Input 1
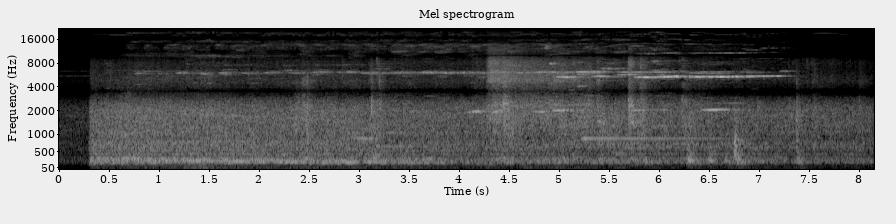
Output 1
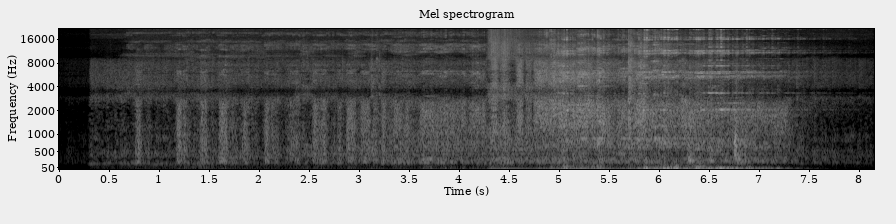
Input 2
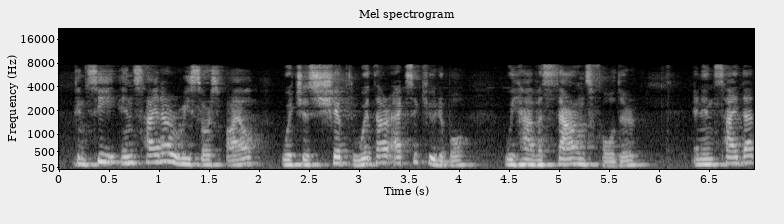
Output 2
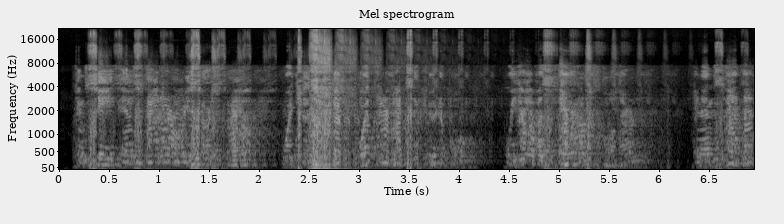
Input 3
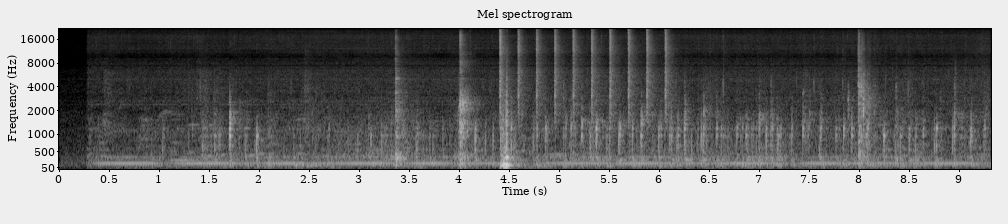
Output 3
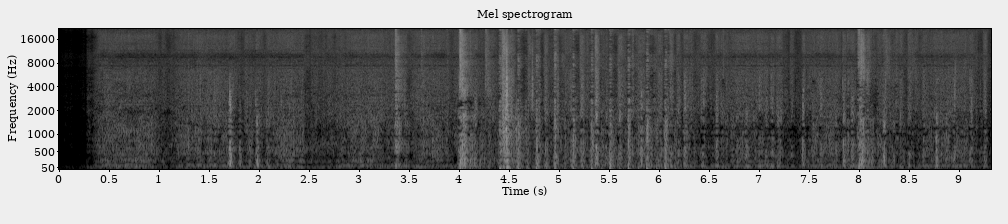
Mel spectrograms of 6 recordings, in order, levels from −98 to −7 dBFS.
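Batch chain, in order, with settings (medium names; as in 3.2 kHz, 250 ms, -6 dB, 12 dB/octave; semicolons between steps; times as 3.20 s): tracing distortion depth 0.061 ms; tilt EQ +3.5 dB/octave; spectral gate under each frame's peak -15 dB weak; bass shelf 120 Hz +5.5 dB; on a send: two-band feedback delay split 2.1 kHz, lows 98 ms, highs 256 ms, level -12 dB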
